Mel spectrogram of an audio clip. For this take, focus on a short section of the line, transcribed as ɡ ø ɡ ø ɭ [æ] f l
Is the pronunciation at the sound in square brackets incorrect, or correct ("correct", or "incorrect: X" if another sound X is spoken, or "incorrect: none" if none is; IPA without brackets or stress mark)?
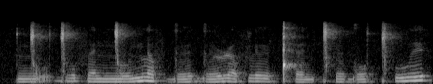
incorrect: ɐ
